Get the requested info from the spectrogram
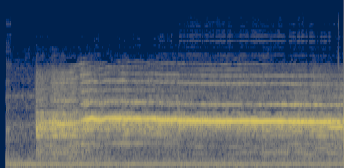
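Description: A single high note held at a steady pitch for over three seconds, starting about half a second in, played back through a computer's speakers over a faint low hum.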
